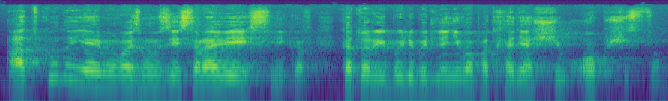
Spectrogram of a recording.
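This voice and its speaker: A man's voice: fairly high pitch, lively intonation, fast talker, close to an everyday voice. A man playing a stern, snobbish, pompous father in a radio play. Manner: pompous, formal. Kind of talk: 1950s Soviet radio play acting.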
